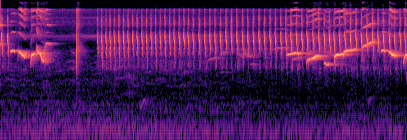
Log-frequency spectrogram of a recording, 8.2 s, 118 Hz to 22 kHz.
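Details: Master-bird hill prinia with its machine-gun-like burst, likened to an AK-47: whistled slurs, then a long run of rapid clicking notes, closing with rising and falling whistles.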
